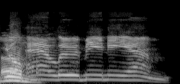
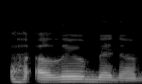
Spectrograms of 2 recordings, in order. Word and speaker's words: aluminium: was the name aluminum aluminum mini there's an i in it that doesn't mean you pronounce the ey yeah it does it's aluminum look we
